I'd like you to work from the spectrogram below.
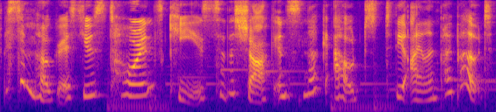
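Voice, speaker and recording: A woman playing a confident young female detective in an animated fan dub, explaining a case with theatrical assurance. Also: high voice, moderate pace, faint music behind. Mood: assured, revealing.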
